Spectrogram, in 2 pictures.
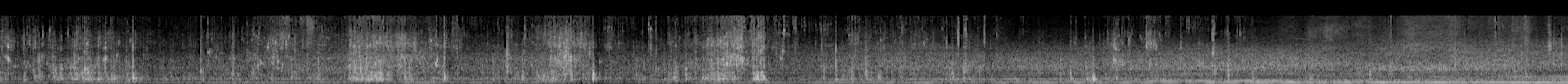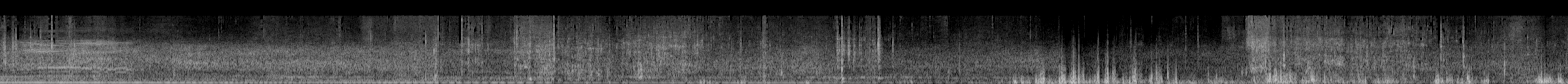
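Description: Slabs of ice being lifted and knocked out of a frozen plastic water tub, a series of sharp knocks and clatters in the first several seconds. A steady low hum runs through the middle, and near the end water is poured from a bucket, splashing into the tub.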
